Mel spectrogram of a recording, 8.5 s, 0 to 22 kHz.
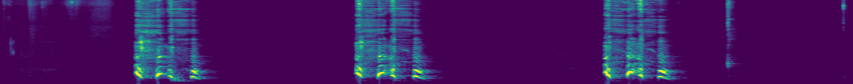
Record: three_cough_length: 8.5 s
three_cough_amplitude: 32767
three_cough_signal_mean_std_ratio: 0.32
survey_phase: beta (2021-08-13 to 2022-03-07)
age: 65+
gender: Female
wearing_mask: 'No'
symptom_none: true
smoker_status: Ex-smoker
respiratory_condition_asthma: false
respiratory_condition_other: false
recruitment_source: REACT
submission_delay: 2 days
covid_test_result: Negative
covid_test_method: RT-qPCR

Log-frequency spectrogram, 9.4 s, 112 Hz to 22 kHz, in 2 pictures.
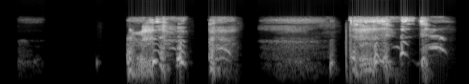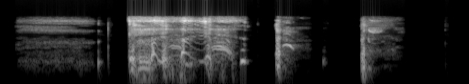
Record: three_cough_length: 9.4 s
three_cough_amplitude: 28495
three_cough_signal_mean_std_ratio: 0.45
survey_phase: beta (2021-08-13 to 2022-03-07)
age: 45-64
gender: Female
wearing_mask: 'No'
symptom_cough_any: true
symptom_runny_or_blocked_nose: true
symptom_headache: true
symptom_onset: 2 days
smoker_status: Never smoked
respiratory_condition_asthma: false
respiratory_condition_other: false
recruitment_source: Test and Trace
submission_delay: 2 days
covid_test_result: Positive
covid_test_method: RT-qPCR
covid_ct_value: 17.8
covid_ct_gene: ORF1ab gene
covid_ct_mean: 18.1
covid_viral_load: 1100000 copies/ml
covid_viral_load_category: High viral load (>1M copies/ml)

